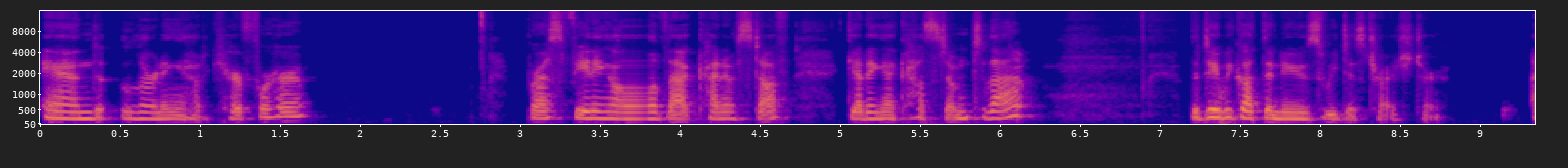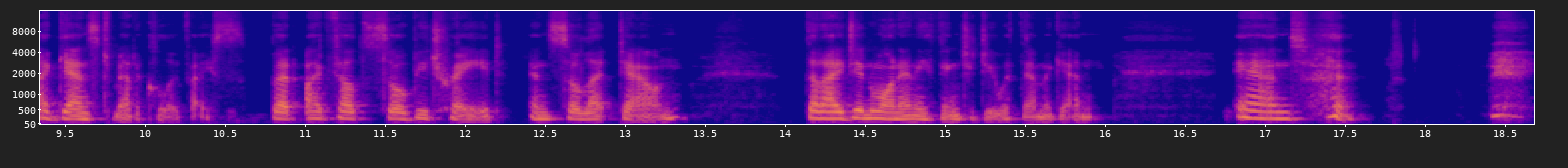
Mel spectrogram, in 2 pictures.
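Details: Adult woman with idiopathic subglottic stenosis for about 12–14 years, treated with repeated tracheal dilatations and surgeries; she attributes gravelly, gasping sound to the tracheal surgeries. Dysphonia (idiopathic subglottic stenosis).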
